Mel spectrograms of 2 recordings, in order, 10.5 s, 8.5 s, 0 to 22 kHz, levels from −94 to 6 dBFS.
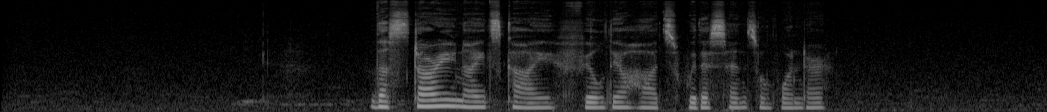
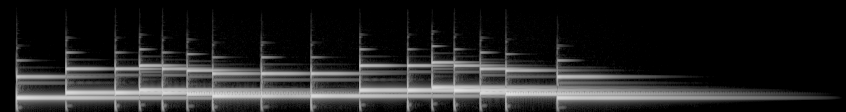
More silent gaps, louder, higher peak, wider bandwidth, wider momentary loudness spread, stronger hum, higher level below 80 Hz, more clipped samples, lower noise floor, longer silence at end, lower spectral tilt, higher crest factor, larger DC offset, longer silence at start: neither; second, -40 LUFS vs -15 LUFS; second, -24 dBFS vs 0 dBFS; first, over 20 kHz vs 5 kHz; about the same, 12 LU vs 10 LU; neither; second, -82 dBFS vs -72 dBFS; neither; about the same, -70 dBFS vs -68 dBFS; first, 2.2 s vs 1.4 s; second, -3.5 dB/octave vs -5.5 dB/octave; about the same, 20 dB vs 16 dB; neither; first, 2.4 s vs 0.15 s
